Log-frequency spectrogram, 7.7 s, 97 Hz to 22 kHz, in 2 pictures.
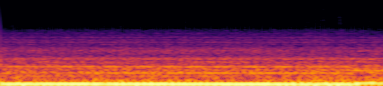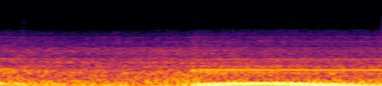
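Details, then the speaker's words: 2500 HD pickup with 6.0 litre engine, 285,000 miles, fifth gear at about 40–50 mph light-throttle cruise: steady low hum under road rumble, changing pitch with throttle; worn rear pinion bearing from poor maintenance. "my rear pinion bearing makes more noise under acceleration like under light light acceleration cruising speed than the muffler does"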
